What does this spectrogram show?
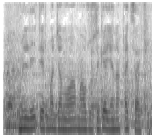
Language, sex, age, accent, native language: Uzbek, male, 18-24, Buxoro, Uzbek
